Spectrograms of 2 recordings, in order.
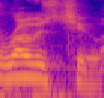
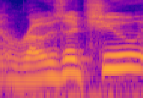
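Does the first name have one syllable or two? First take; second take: one; two. First: The first name ends without an extra vowel. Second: The first name has an extra vowel at the end. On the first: The speaker calls it right. "it's just Rose Chu" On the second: The speaker calls it wrong. "I always pronounce it Rosa Chu, but there's no uh. I'm adding a, a vowel to it"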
